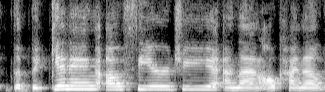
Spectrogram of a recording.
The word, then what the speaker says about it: theurgy: We are your hosts, El and Amaya, and today's episode will be about theurgy, which that is the way that it is apparently pronounced. I've also heard people call it theurgy, so take that with a grain of salt.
